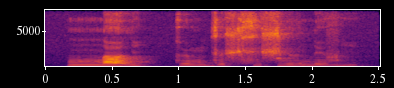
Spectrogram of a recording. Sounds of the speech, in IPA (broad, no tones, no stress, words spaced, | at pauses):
nːali kːʏmɡʲə˞ʃxʲɨʃ lɨnevi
